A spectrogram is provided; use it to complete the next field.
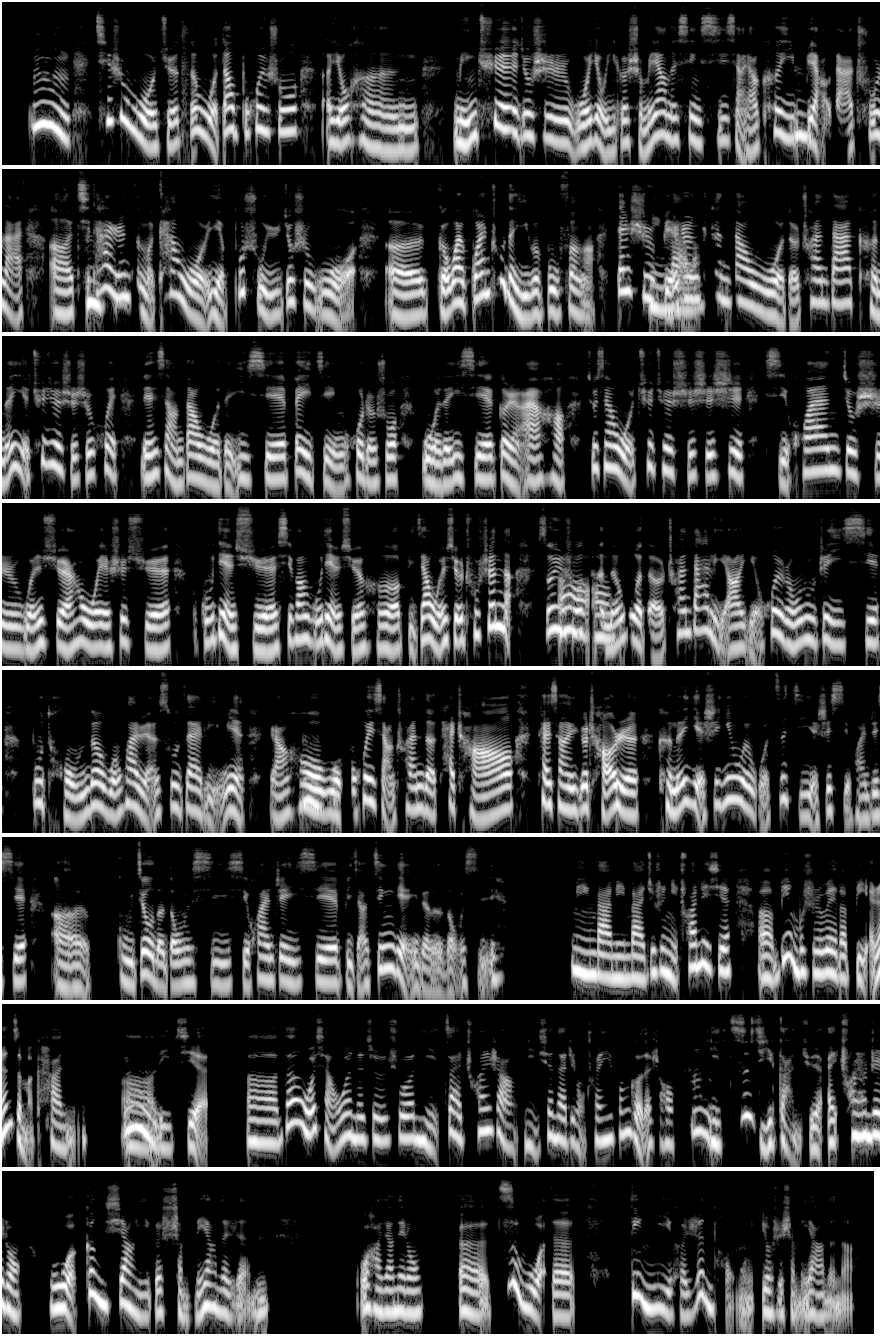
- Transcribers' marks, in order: other background noise; laughing while speaking: "潮人"; chuckle; teeth sucking
- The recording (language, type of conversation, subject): Chinese, podcast, 你觉得你的穿衣风格在传达什么信息？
